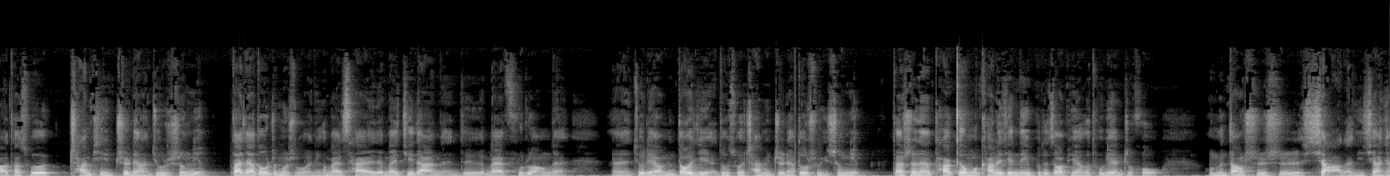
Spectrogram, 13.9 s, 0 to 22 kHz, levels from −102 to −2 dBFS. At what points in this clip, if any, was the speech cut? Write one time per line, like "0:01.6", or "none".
none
